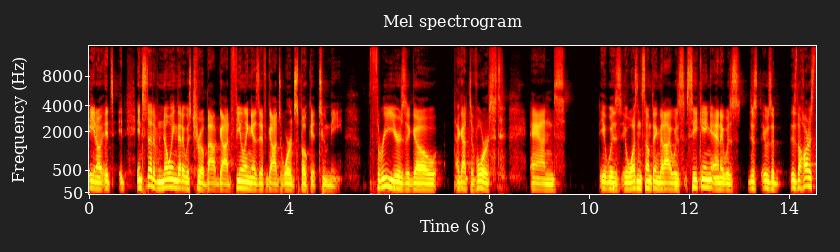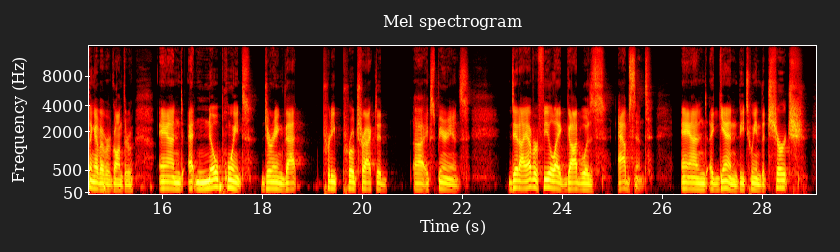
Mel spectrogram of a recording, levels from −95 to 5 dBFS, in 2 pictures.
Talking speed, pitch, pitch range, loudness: 160 wpm, 115 Hz, 105-130 Hz, -19 LUFS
